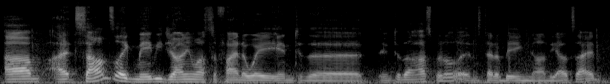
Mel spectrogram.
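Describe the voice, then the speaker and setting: A man with a lowish voice plays a tabletop game, talking casually and tentatively. Music sits behind him. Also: normal speed.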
